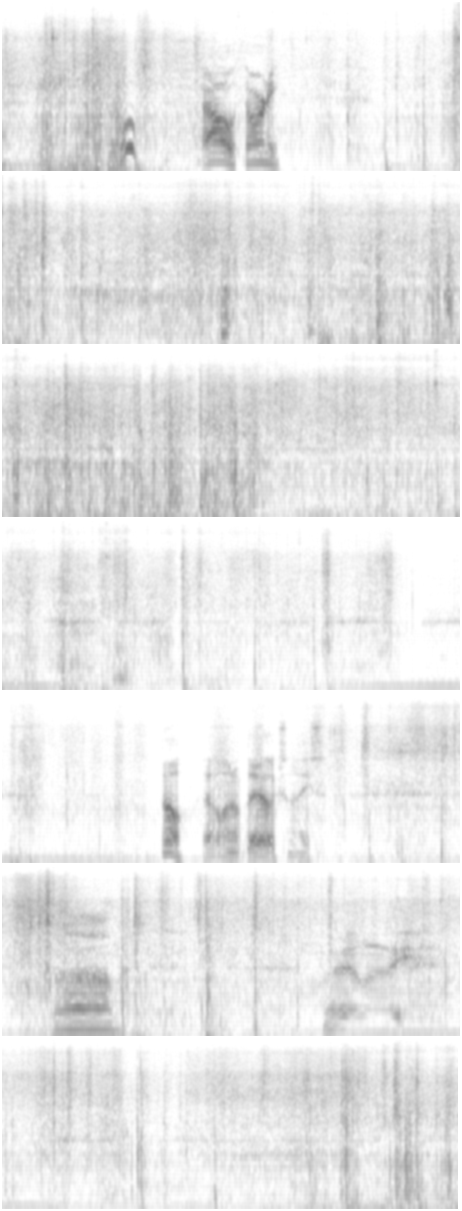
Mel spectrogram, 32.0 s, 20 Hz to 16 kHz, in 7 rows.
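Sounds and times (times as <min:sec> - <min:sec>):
bike rattling and knocking: 0:00.0 - 0:02.1, 0:02.8 - 0:19.8, 0:21.5 - 0:32.0
bike tyres through dry leaves: 0:00.0 - 0:20.0, 0:21.0 - 0:32.0
steady low hum: 0:00.0 - 0:32.0.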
